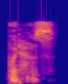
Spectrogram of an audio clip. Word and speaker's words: Wodehouse: for us today is what looks like Wodehouse is actually pronounced what house PG woodhouse did not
